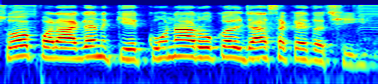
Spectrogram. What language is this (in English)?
Maithili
